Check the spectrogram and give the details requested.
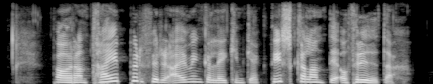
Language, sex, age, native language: Icelandic, female, 40-49, Icelandic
